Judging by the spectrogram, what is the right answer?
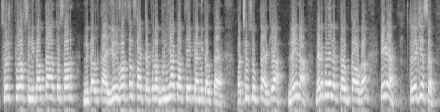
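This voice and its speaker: A man's voice: very high voice, brisk, few pauses, a little mellow. A man giving a spoken grammar lesson, asking himself questions and answering them, repeating each point and addressing the viewer as "sir" in a chatty tone. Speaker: English grammar teacher.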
